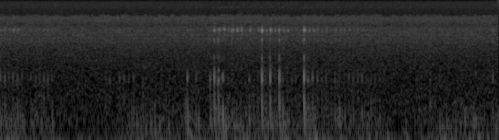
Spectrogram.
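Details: Claire, a pet American Shorthair cat fast asleep, makes a faint, low purring rumble. A short cluster of sharper crackling pulses sounds midway, then the soft drone continues quietly.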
